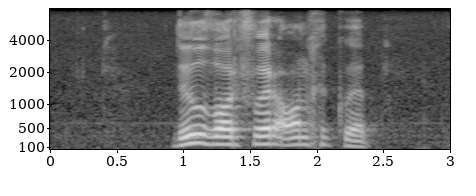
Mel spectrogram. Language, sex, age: Afrikaans, male, 21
